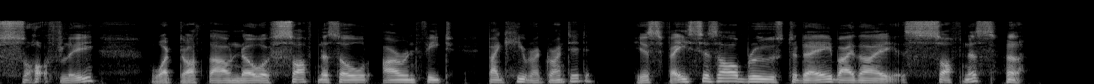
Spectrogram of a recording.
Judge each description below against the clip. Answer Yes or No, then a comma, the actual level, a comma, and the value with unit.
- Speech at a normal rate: No, slow, 115 wpm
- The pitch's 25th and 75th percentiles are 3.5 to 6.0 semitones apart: Yes, average, 4.8 semitones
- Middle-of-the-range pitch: No, low, 105 Hz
